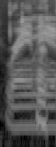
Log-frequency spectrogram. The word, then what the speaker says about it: Rami: Is it Rami? Remy? – Rami.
